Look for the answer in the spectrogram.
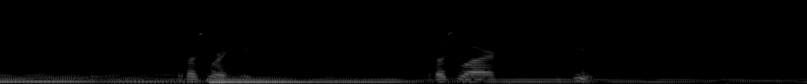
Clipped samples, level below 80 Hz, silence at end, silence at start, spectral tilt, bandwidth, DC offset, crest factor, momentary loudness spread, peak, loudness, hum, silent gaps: under 0.1%; -78 dBFS; 0 s; 0 s; -8 dB/octave; 16 kHz; under 0.1%; 20 dB; 19 LU; -32 dBFS; -52 LUFS; none; none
